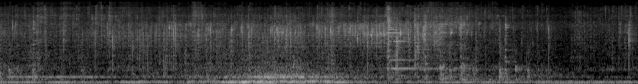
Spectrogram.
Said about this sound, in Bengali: সবগুলো মাছই সুন্দরভাবে ভেজে নিয়েছি।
